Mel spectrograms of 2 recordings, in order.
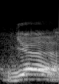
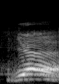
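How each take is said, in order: Both takes have the same delivery.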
